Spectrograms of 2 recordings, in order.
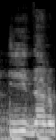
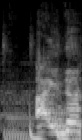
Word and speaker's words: either: कुछ लोग ईदर बोलते हैं, नीदर बोलते हैं, बट इसका प्रोनाउंसिएशन जो एग्जैक्टली होना चाहिए, जो एज फार एज I know it इज ईदर है और ये नीदर है, आइदर है और नाइदर है।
